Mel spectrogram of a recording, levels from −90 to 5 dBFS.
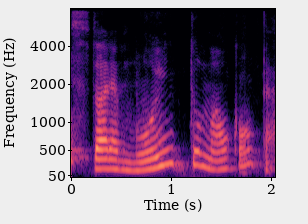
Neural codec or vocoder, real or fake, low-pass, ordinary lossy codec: codec, 16 kHz, 4 kbps, FreqCodec, smaller model; fake; none; none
